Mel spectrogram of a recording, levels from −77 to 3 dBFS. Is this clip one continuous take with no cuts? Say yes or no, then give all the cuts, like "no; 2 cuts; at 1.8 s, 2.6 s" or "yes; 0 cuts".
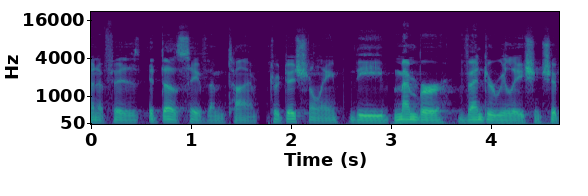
no; 2 cuts; at 1.7 s, 3.0 s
